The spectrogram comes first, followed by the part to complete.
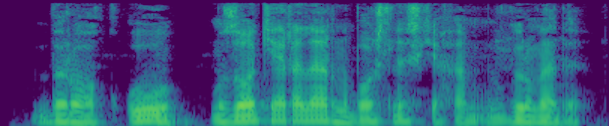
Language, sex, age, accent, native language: Uzbek, male, 12-17, Toshkent viloyati, Kazakh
